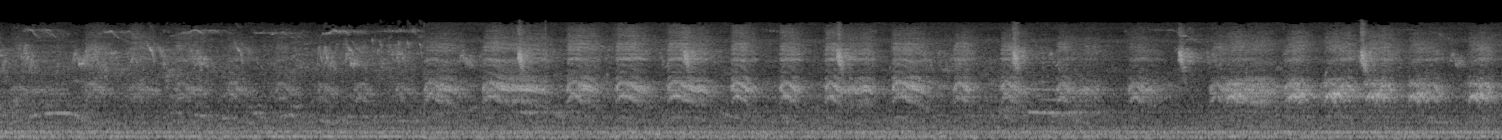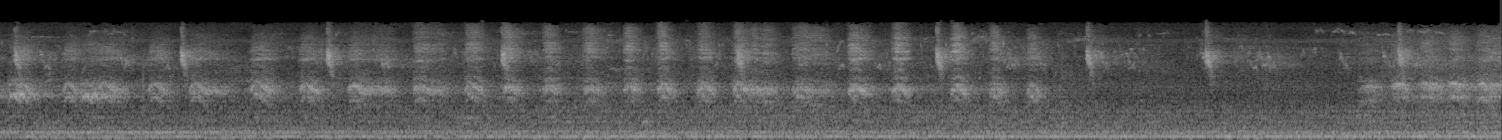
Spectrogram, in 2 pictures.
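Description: Crows cawing over and over in long overlapping runs, with quick high bird chirps scattered among the caws. A steady low hum runs underneath.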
